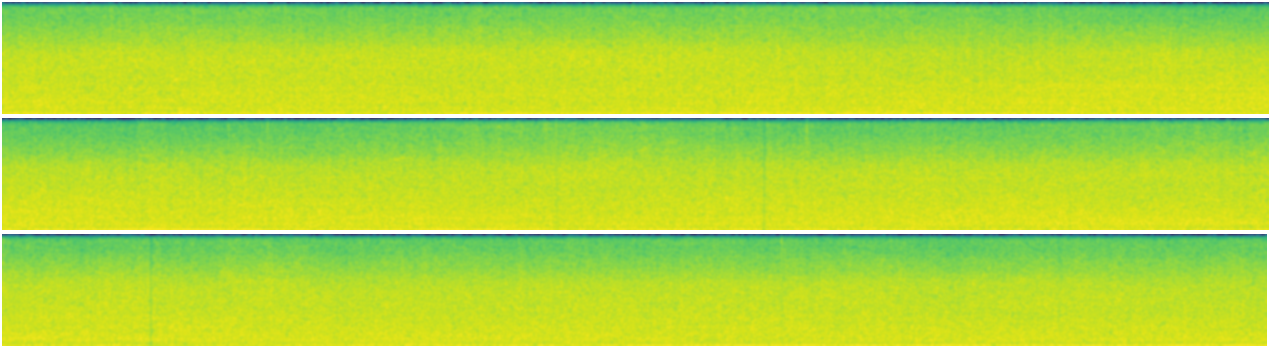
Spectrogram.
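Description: Steady rain falling, an even loud hiss with a low rumble underneath.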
